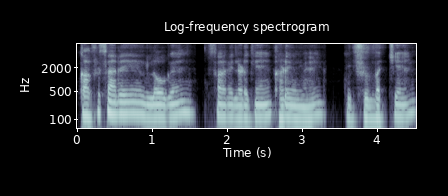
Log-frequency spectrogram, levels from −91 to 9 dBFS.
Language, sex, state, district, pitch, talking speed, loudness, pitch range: Hindi, male, Haryana, Jhajjar, 115 Hz, 160 wpm, -17 LUFS, 110-135 Hz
